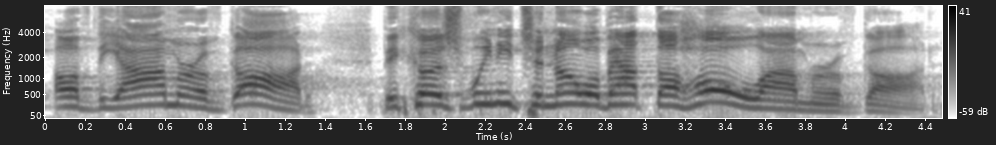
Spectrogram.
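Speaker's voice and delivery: ordinary talk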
